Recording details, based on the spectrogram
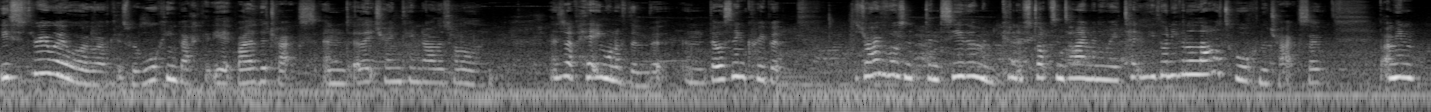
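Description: A young railway worker with a high voice, played by a woman. She talks in an emphatic, conversational way, as in a community audio drama. Background noise is clearly audible. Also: fast, natural voice. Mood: casual. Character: young female railway station worker, chatty and sceptical. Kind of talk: amateur audio drama acting.

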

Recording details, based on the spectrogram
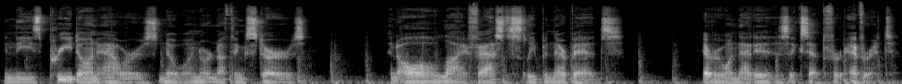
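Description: A man giving scripted narration of a horror story in an ominous, measured manner. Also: very deep voice, fairly even intonation, a bit bright, slight background noise.

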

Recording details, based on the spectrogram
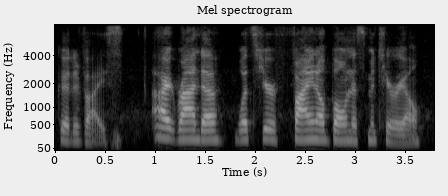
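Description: A woman's voice: lowish voice, moderate pace, fairly bright tone, no echo. A woman hosting a podcast in casual chat, upbeat and encouraging. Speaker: podcast host.

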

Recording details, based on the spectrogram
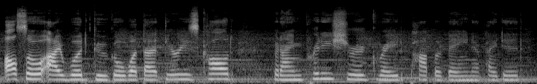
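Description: A woman's voice: medium pitch, steady tone, moderate pace, over music, close to an everyday voice. An actress in an audio drama playing an exasperated, sardonic young woman who leads a group lesson in a weary, lecturing manner. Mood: dry, lecturing.

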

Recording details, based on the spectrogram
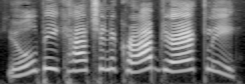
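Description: A woman's voice: sits high, sing-song, measured pace, a bit bright, no room sound, clean studio sound, voice pushed up, heavily acted. A woman voicing a bossy, snappish female sheep from a storybook, curt and scolding. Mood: cross, barking. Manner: curt, scolding, barking commands. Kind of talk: storybook character voice.

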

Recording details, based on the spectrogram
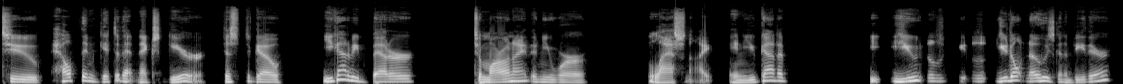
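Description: A man's voice: medium pitch, animated, normal speed, fairly bright tone, dry recording. A middle-aged man from Texas, hosting a podcast in casual, earnest, reflective conversation. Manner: earnest, self-reflective, frequent restarts. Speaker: podcast host.

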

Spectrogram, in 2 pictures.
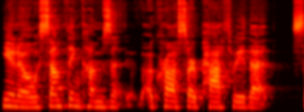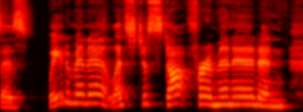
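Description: A woman's voice: mid-range voice, moderate pace. A woman hosting an interview, affirming her guest and sharing her own experience in a casual chat. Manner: warm affirming, lots of backchannels. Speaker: podcast host.

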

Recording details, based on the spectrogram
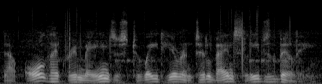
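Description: A man acting in a 1940s radio drama as a cold, precise, self-assured criminal professor who speaks formally and deliberately. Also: on the low side, expressive, close to an everyday voice. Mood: controlled, watchful. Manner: deliberate, educated, formal wording. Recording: noisy vintage radio recording.

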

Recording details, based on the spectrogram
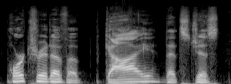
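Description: Hoarse, low-voiced priest. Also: male voice, measured pace, no room sound, clean studio sound. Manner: rambling, storytelling with laughs. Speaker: priest and podcast co-host. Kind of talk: casual chat.

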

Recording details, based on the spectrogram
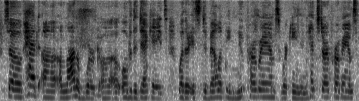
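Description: A middle-aged or older American woman answering as a podcast guest, earnest and emphatic, with deliberate phrasing. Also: medium pitch, fairly even intonation, rough recording. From Detroit, United States. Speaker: podcast guest, nonprofit chief executive. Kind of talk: conversational interview answers.

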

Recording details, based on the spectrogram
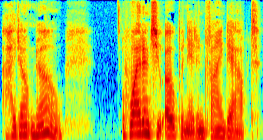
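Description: A woman playing a patient, low-voiced elf boss. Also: expressive, dry recording, clean studio sound. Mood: gentle, knowing. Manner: patient, measured, gently wry. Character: patient, caring female elf personnel boss, a busy mother. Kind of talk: audio play acting.

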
